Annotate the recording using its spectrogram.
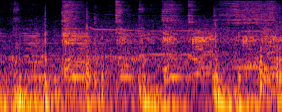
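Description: Music playing through a large fireworks display, with many rapid bangs and crackles from bursting shells.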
